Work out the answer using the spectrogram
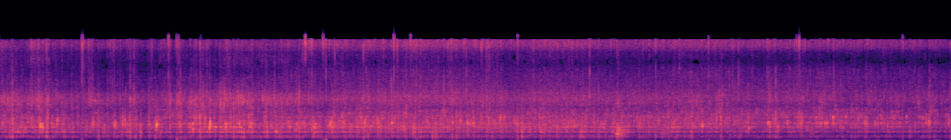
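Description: Chopped green chillies sizzling in hot oil in an aluminium pot, a steady frying hiss with a few small pops.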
